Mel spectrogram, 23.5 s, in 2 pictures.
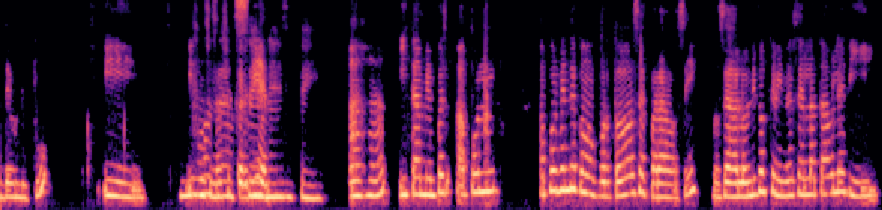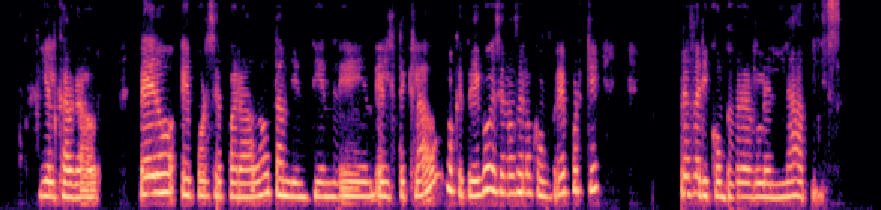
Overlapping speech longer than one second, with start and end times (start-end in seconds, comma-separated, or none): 2.5-3.7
